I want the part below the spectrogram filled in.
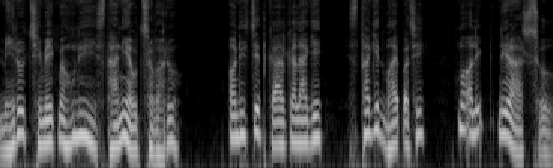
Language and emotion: Nepali, sad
